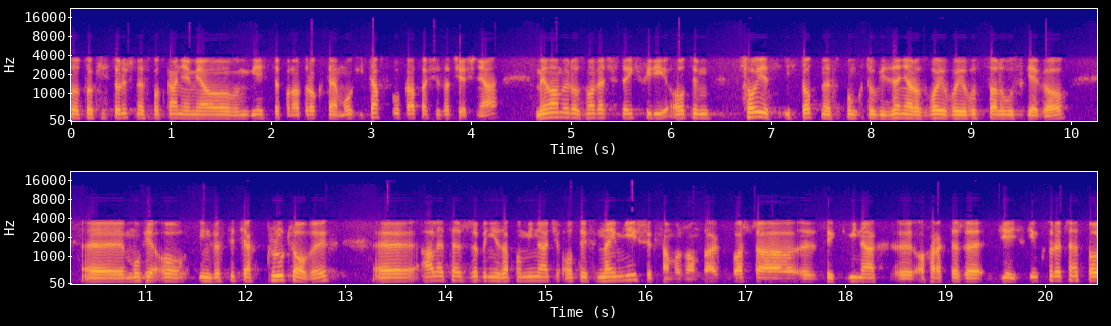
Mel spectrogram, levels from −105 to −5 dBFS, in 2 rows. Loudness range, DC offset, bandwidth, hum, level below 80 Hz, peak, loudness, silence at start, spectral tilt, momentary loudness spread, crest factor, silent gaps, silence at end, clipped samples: 2 LU; under 0.1%; 14 kHz; none; -76 dBFS; -10 dBFS; -28 LUFS; 0 s; -6 dB/octave; 6 LU; 18 dB; none; 0 s; under 0.1%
